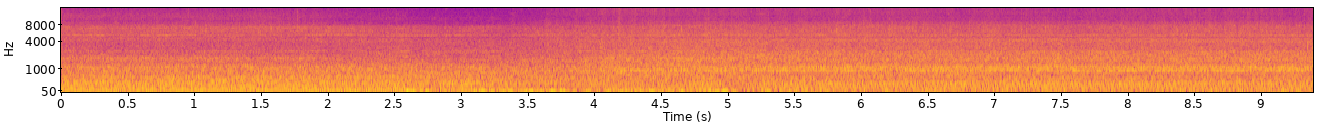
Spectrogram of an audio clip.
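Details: 2009 Sea-Doo Speedster 150 after replacing failed intercooler, oil and filter, during boil-out procedure, engine at 171° and zero faults: smooth steady drone holding even speed, no knocking, rattling or hunting; normal running.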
